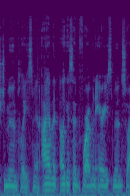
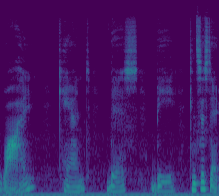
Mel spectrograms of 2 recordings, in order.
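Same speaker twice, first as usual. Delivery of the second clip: slow, breathy inner whisper; a slow exasperated whisper to yourself; frustrated whisper; 2 semitones lower, 7 dB quieter, much slower than usual. Retold or imitated. Taurus nature's frustrated inner voice.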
